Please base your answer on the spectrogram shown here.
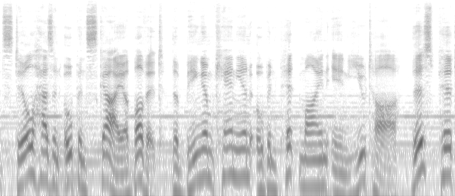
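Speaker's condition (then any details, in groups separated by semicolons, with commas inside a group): No condition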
